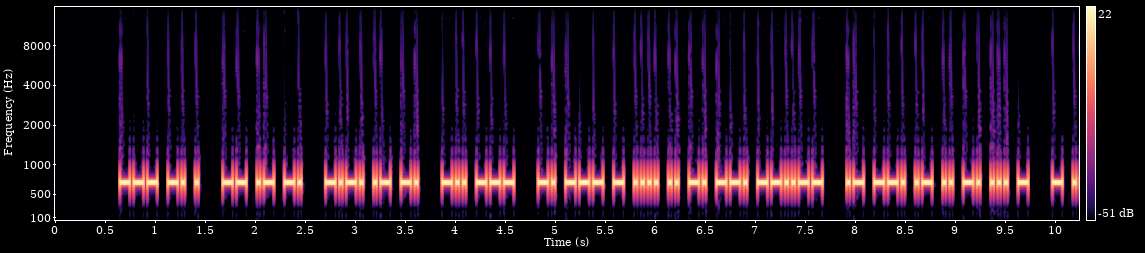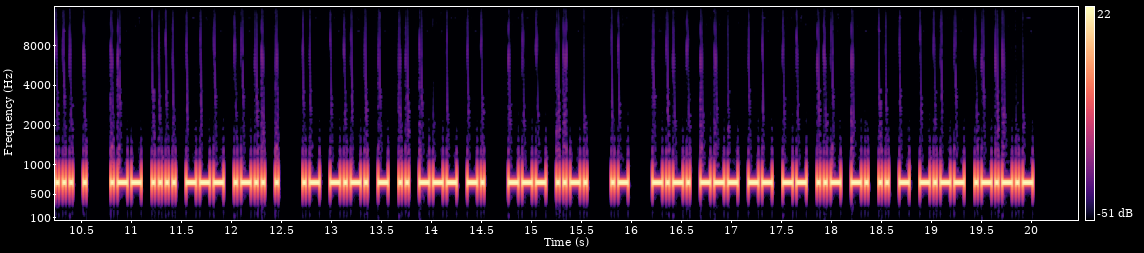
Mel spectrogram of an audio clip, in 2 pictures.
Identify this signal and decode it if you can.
Morse code, heard as a keyed tone, about 34 wpm, 700 Hz. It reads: ONE MAN CAN DO NOTHING, AGAINST THE WHOLE ACTION OF A COMMUNITY.
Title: Sentences from Top 1000 Words - Review Part 4 - 35wpm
